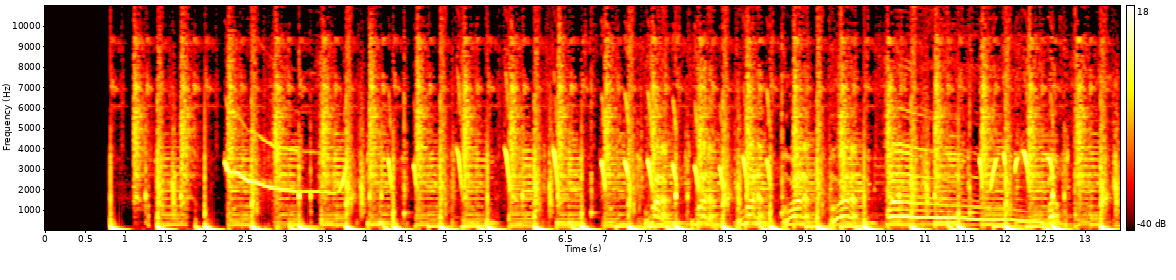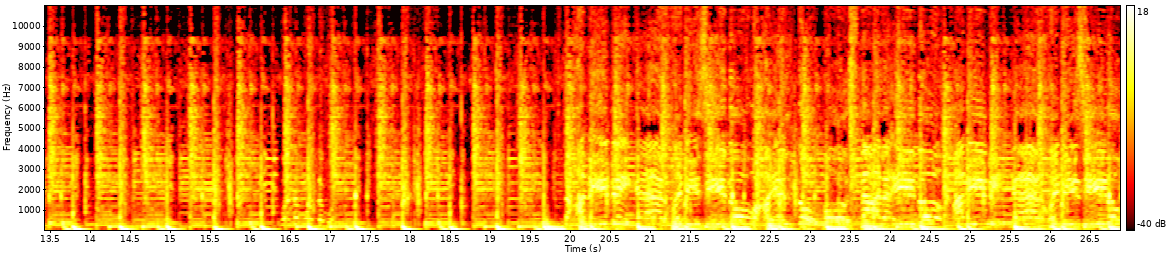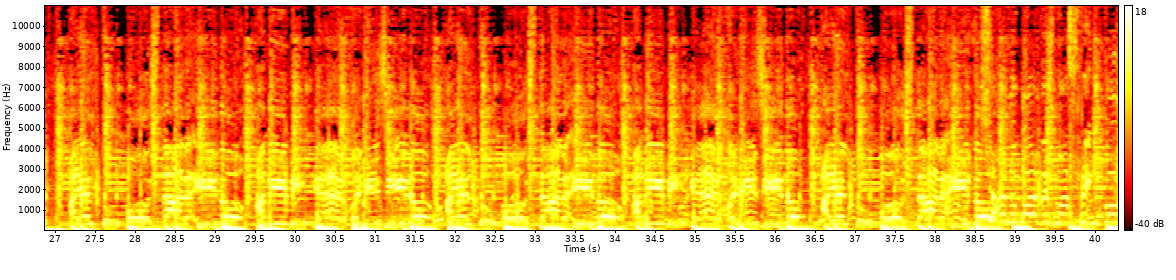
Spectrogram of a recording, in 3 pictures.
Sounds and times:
Disco: 0.8 - 40.2.

